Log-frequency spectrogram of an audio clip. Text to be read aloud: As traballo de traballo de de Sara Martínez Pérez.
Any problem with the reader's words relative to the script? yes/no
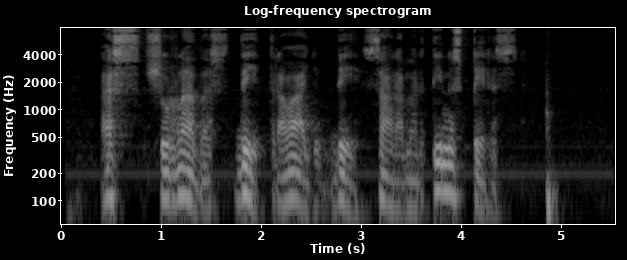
yes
